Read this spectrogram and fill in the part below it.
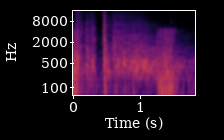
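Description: A quick cluster of sharp cracks and pops from units firing in a Panzer Battles North Africa 1941 wargame, several bursts in rapid succession followed by a brief rumbling tail.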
